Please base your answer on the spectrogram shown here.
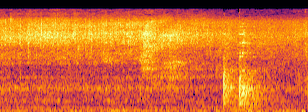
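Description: Liver and rice mixture with a cup of yogurt, chopped lemon and cumin fries in a pot, a steady loud sizzle with a couple of sharp spoon scrapes against the pot near the end.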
